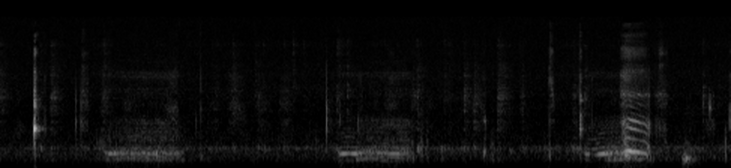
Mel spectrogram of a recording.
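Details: Baby with hiccups, fire in the background: soft infant babbling and breathing broken by a few sudden, sharp catches in the breath.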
